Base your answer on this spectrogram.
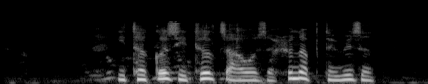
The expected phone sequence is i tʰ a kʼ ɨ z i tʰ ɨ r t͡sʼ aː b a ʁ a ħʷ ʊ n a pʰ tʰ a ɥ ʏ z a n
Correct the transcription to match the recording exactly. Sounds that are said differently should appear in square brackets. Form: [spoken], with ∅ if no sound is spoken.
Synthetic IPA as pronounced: i tʰ a kʼ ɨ z i tʰ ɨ r t͡sʼ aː [w] a [z] a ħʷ ʊ n a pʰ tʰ a ɥ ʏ z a n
